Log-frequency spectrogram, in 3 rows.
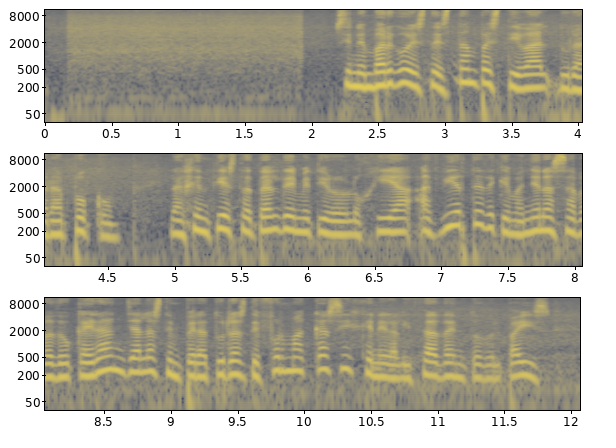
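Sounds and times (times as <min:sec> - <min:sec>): surf washing on shore: 0:00.0 - 0:05.8.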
